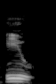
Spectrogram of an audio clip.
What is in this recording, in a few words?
sun, Diu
